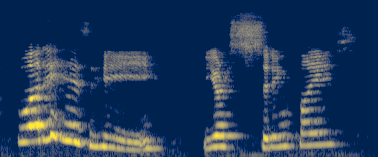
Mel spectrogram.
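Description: Over audible room echo, a woman speaks at a very slow pace in a high voice with big pitch swings.

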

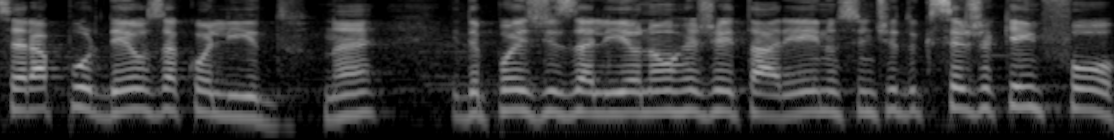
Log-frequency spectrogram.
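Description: This man talks with a high pitch. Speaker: priest guest. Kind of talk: interview answer. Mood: warm, cheerful, light laughter. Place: studio. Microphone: lapel.

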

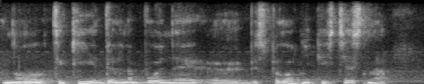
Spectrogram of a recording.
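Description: A voice with lively intonation moves at a moderate pace over light background noise. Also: man. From Ukraine. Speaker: military expert, reserve army major; guest. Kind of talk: live TV interview. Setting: remote link. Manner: halting, many fillers. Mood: calm, slightly scornful. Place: home room. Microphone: webcam.

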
